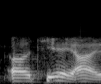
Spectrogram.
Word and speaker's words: Tai: Tai, the Chinese way, but my parents are very white, and so am I.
